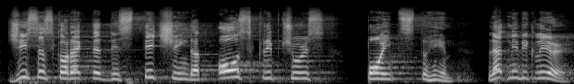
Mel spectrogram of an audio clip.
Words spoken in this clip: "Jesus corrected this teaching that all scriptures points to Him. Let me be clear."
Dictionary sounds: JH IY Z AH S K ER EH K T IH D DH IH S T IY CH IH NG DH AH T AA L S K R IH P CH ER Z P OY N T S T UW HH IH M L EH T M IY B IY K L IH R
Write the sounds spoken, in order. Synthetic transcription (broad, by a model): JH IY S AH S K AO EH K T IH D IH S T IY CH IH NG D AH T AA L S K R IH P CH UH S P OY N T S T UW HH IH M L EH T M IY B IY K L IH R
